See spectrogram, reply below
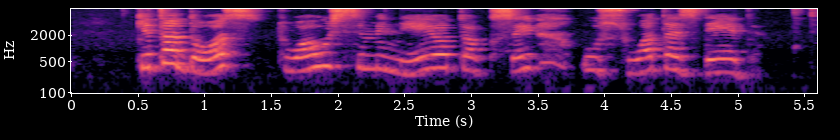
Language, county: Lithuanian, Panevėžys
